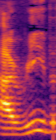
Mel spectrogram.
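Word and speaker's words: Ari (אריה): But Arib Mistarim, it's a Korean exiv, by the way. It's written Aleph Resh Yud Hey, Aryeh, and it's pronounced Ari.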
